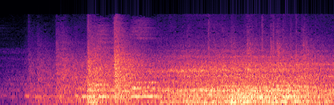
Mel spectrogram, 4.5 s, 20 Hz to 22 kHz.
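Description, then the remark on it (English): Steady rumble of a subway train in motion in Seoul, South Korea, on a morning ride to work, with metallic rattling and a few sharp clanks as the car rolls along, the noise building and holding loud throughout. “On my subway ride to work this morning, the number was approaching 1,000.”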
